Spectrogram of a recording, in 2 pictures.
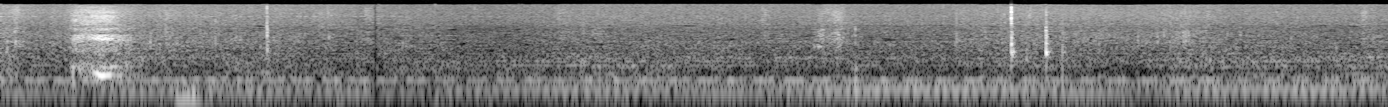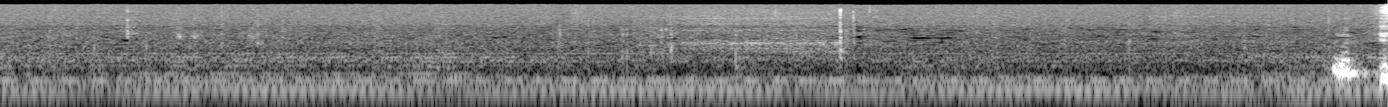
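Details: Pet cats on homegrown catnip, one eating the leaves, with a soft, low, steady purr pulsing throughout in a small room, a few faint clicks and rustles over it.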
